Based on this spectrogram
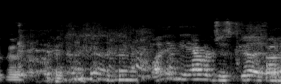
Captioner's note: everyone laughing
